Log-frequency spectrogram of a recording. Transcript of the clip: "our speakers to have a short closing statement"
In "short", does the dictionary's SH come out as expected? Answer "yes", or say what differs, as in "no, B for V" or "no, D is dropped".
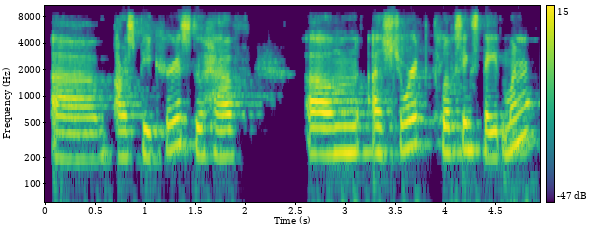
yes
